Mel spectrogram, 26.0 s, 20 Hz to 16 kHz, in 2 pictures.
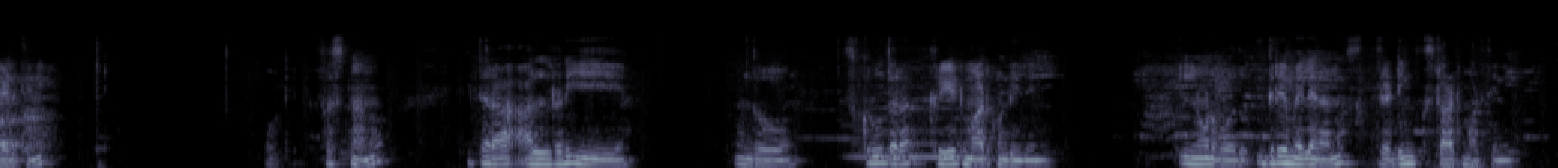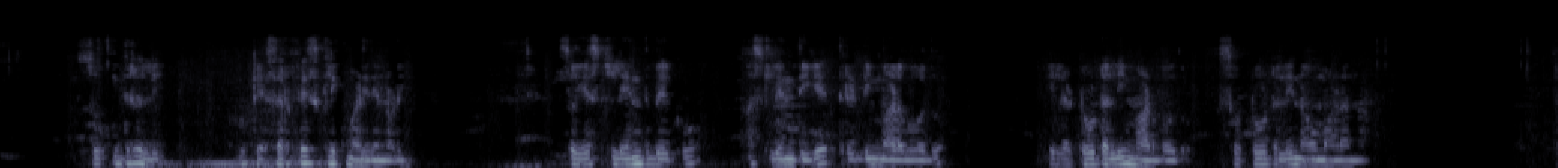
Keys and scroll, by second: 1.0 ctrl+z.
